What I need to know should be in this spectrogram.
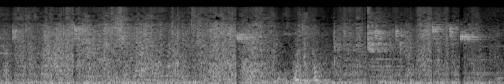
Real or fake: real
